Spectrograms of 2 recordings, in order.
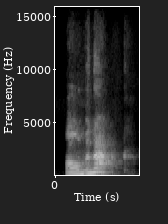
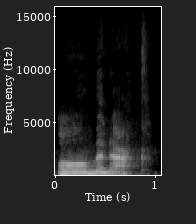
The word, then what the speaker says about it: almanac: A, K, almanac. This is an unstressed syllable. That's why it says an sound, almanac.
